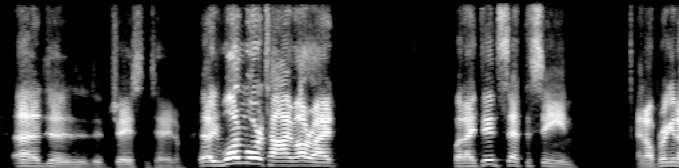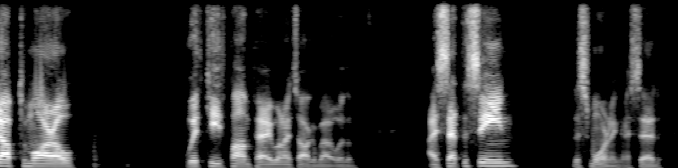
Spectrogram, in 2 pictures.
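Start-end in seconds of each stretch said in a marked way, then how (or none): 0.4-1.8 depressed, deflated announcer voice, slow and drawn out. Imitating the announcer naming the opposing team: Matt Cord depressed announcer voice. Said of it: "the opposing team in a depressed voice".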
